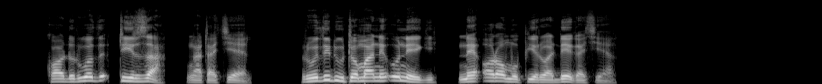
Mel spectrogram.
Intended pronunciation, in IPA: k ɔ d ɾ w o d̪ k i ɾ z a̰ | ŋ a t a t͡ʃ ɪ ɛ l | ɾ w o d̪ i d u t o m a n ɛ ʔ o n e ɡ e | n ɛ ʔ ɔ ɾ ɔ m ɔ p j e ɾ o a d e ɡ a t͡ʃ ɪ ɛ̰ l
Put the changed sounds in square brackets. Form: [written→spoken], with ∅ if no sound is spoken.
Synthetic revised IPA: k ɔ d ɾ w o d̪ [k→t] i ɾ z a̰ | ŋ a t a t͡ʃ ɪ ɛ l | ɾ w o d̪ i d u t o m a n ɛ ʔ o n e ɡ [e→i] | n ɛ ʔ ɔ ɾ ɔ m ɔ p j e ɾ o a d e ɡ a t͡ʃ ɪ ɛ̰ l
